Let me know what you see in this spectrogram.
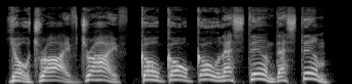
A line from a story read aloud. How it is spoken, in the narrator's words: Qualis and Bessie yelling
